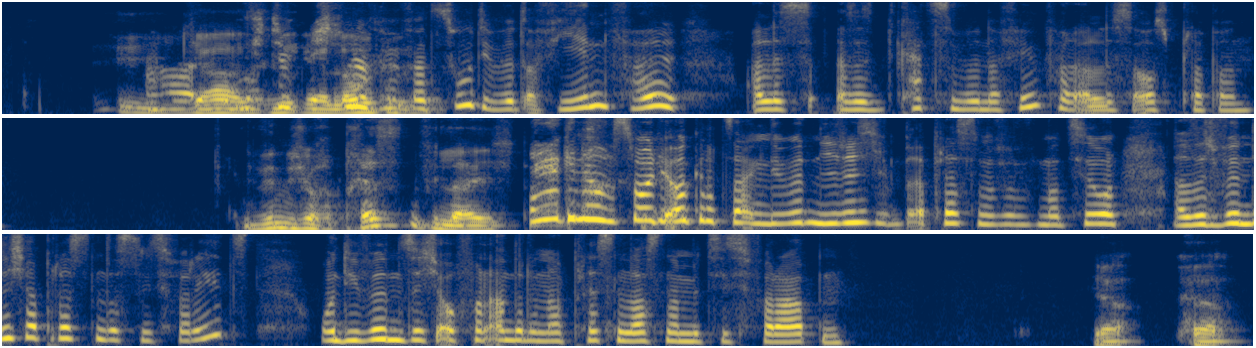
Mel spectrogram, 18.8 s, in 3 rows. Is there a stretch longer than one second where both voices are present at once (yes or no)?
yes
